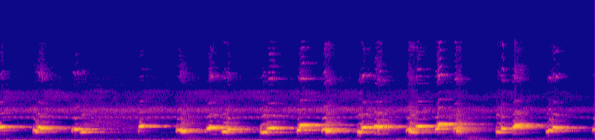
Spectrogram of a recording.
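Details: Yellow-vented bulbul in morning song for tutoring: dense, bubbly runs of chattering slurred notes, a short gap after the first second, then nearly unbroken warbling. A faint thin tone hangs behind.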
